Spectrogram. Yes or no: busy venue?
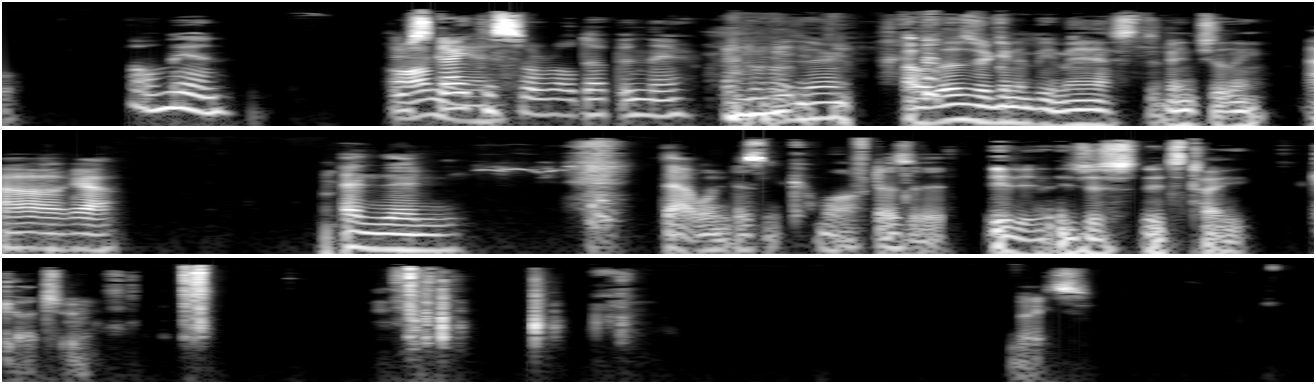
no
